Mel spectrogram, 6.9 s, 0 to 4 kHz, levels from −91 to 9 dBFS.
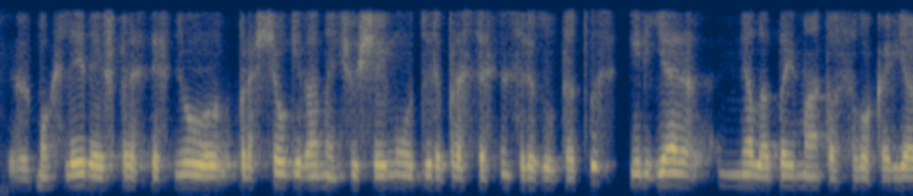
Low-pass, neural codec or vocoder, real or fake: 3.6 kHz; codec, 24 kHz, 1.2 kbps, DualCodec; fake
